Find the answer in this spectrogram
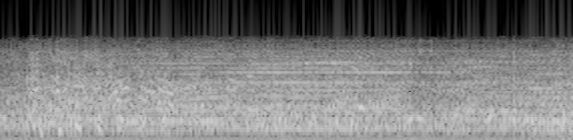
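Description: Indistinct voices talking, with a steady held instrument tone sounding under them, between songs at a live concert.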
